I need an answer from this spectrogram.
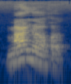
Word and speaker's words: malheureux: 먼저 부분에 u는요. 입술을 오를 조금 크게 벌리신 다음에 에 소리를 낼 때 나는 발음인데요. 이런 소리고요. 뒤에 나오는 뒤에 나오는 u는요. 오를 입술을 또 조금 더 작게 벌린 상태에서 입의 앞부분에서 나오는 에 소리를 낼 때 나는 발음이에요. 그죠? 그래서 이렇게 발음을 하시는 조금 앞에 거보다 뒤에 나오는 부분은 더 작은 예요.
